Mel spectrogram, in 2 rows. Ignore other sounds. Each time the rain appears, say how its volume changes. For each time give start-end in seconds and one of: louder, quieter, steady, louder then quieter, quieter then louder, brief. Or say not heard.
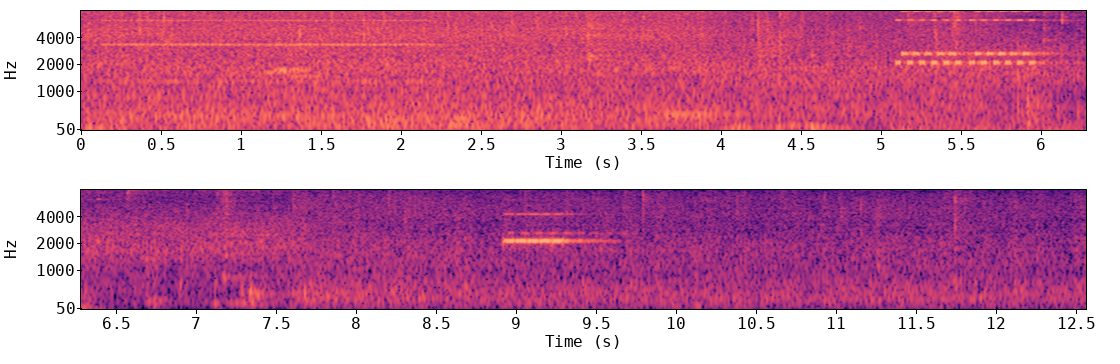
0.0-12.5 quieter.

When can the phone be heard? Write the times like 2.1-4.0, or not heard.
0.1-2.3, 5.0-6.4, 8.9-10.2.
